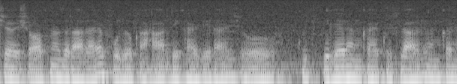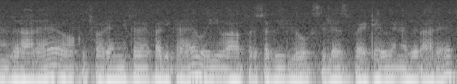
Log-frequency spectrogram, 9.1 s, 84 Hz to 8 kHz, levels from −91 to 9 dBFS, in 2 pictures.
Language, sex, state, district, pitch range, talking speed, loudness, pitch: Hindi, male, Rajasthan, Nagaur, 95-100 Hz, 300 wpm, -13 LUFS, 100 Hz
